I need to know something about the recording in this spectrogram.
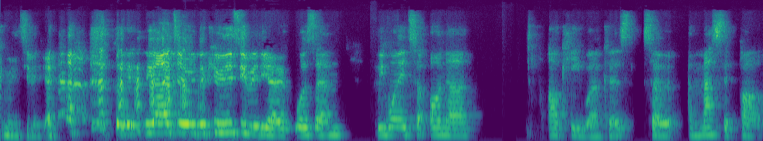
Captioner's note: laughing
